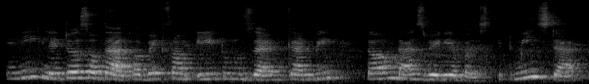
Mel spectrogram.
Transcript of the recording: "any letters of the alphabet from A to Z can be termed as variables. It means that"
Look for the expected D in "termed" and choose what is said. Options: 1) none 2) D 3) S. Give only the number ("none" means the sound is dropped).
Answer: 2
